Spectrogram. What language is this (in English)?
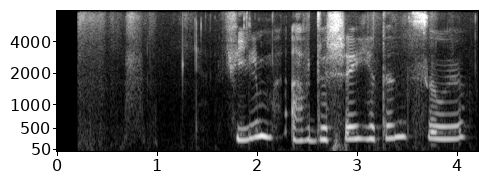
Russian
